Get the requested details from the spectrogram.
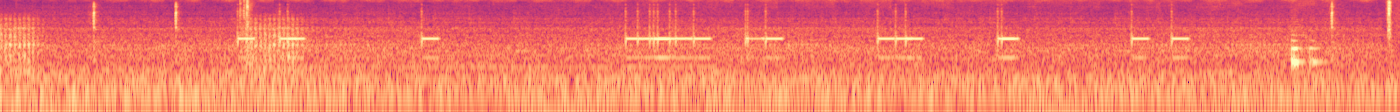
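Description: A handheld electronic device beeps and clicks in short bursts.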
